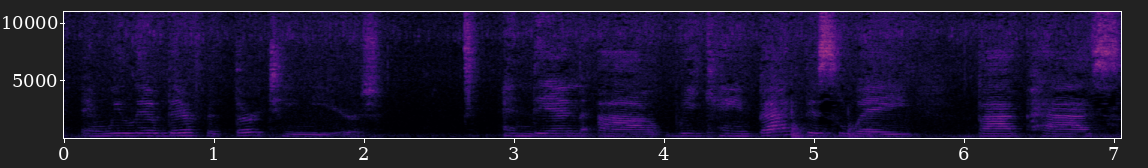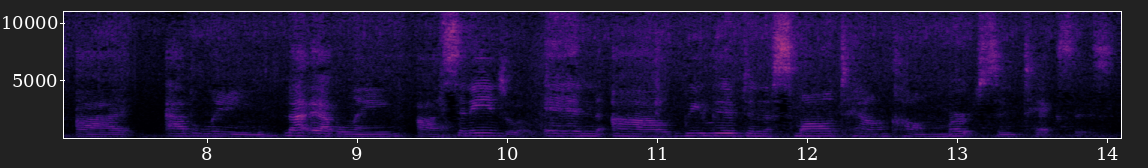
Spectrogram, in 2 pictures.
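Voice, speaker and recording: The speaker has a Southern US accent, a fairly slow pace and ordinary pitch variation. Audible room echo and noticeable background noise come through. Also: woman, medium pitch for a woman. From Louisiana, Ruston. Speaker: university administrator. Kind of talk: interview.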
